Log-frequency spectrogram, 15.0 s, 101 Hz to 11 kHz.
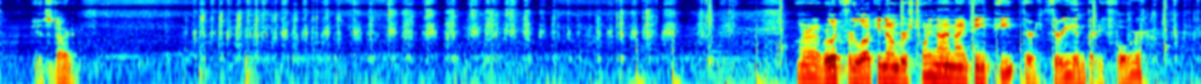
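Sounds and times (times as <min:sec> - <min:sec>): coin scratching lottery ticket: 0:02.3 - 0:09.2, 0:13.6 - 0:15.0.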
